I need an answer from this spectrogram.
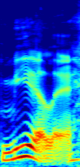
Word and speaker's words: Miele: So what's the proper pronunciation? I think it's like Miele.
